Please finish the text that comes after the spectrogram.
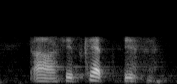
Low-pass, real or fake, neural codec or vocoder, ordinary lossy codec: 3.6 kHz; fake; codec, 24 kHz, 0.9 kbps, WavTokenizer, medium speech release version 2; none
